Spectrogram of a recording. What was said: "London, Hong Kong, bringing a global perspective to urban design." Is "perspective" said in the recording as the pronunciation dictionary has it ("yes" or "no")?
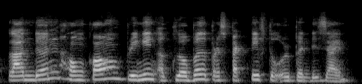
no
